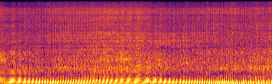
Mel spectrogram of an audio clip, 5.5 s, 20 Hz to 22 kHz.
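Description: Honda Wave 110i motorcycle with a stock 53 mm bore launching hard on a drag strip, its small engine revving loud and close with a rising, buzzing pitch through the gears, steady and continuous.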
